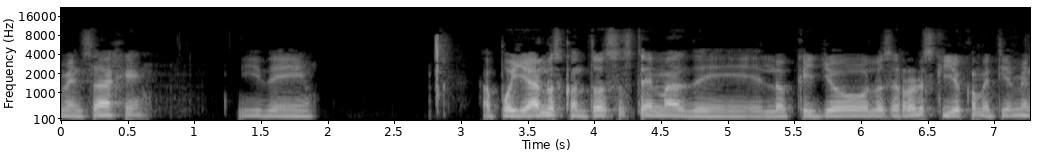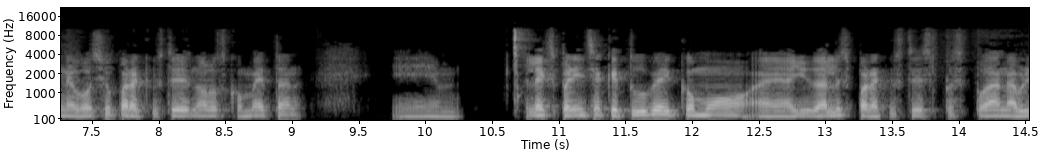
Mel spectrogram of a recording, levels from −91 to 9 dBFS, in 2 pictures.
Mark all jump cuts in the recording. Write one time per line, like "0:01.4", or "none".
none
